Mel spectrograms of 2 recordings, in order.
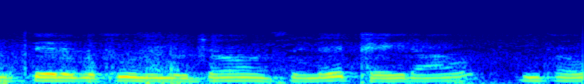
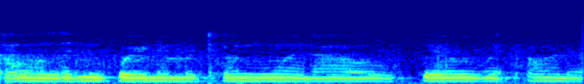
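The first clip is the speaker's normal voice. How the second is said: ordinary talk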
